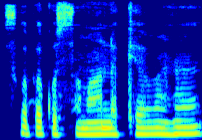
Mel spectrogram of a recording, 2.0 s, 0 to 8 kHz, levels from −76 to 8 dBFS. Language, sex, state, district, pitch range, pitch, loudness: Hindi, male, Bihar, Muzaffarpur, 130-140 Hz, 135 Hz, -25 LUFS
